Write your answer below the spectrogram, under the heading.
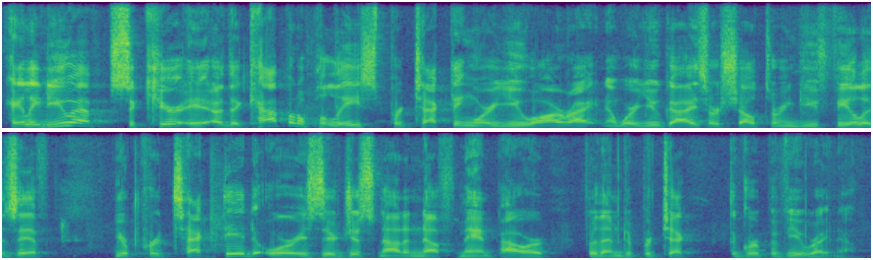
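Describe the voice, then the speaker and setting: A man's voice: mid-range voice, fairly quick. A male news anchor putting probing, layered questions to a reporter during a live interview.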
